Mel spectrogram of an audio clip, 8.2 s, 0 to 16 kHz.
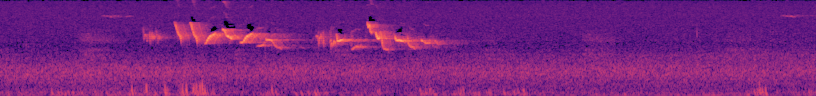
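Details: European robin singing at dusk, 21:25 on 28 April 2022, in the last sunlight on a street corner in Haga, Sweden; quick, high descending warbles and sweet slurred notes in two close phrases, with distant low town rumble.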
